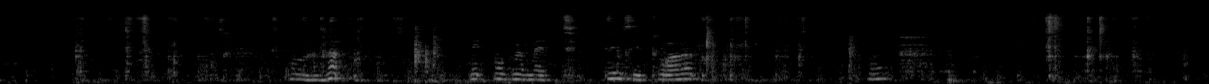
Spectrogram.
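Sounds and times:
paper sticker sheet rustling: 0:07.0 - 0:08.1.

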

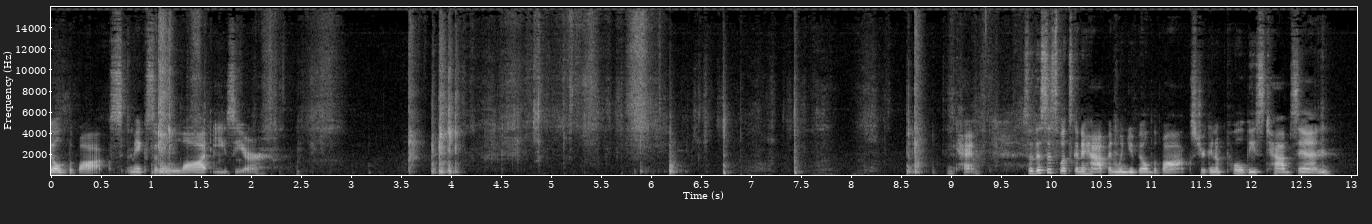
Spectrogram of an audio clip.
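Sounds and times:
paper rustling: 0:04.0 - 0:09.6.

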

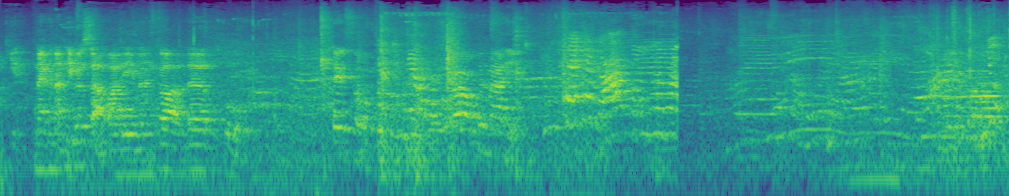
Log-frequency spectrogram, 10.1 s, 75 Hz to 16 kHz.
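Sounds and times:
children chattering: 0:00.6 - 0:10.0.

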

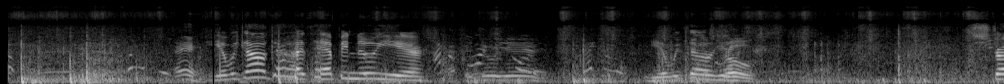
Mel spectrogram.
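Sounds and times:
fireworks cracking and popping: 0:00.1 - 0:10.0
fireworks crackling: 0:00.1 - 0:10.0.

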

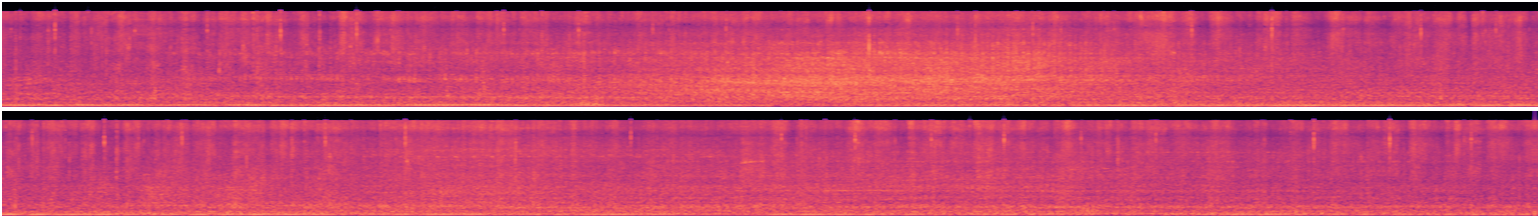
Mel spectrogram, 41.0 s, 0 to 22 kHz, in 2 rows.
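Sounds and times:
truck diesel engines idling: 0:00.0 - 0:40.9.

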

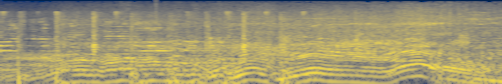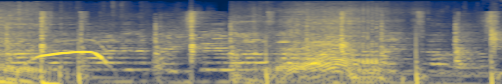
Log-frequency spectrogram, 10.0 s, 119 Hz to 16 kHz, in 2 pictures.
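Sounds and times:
dirt bike engine revving: 0:00.0 - 0:05.6, 0:06.6 - 0:09.3.

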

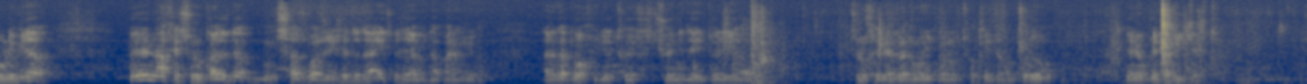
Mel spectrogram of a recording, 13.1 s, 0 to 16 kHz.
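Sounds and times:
man speaking: 0:01.3 - 0:07.8, 0:08.5 - 0:10.6, 0:11.2 - 0:12.3.

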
